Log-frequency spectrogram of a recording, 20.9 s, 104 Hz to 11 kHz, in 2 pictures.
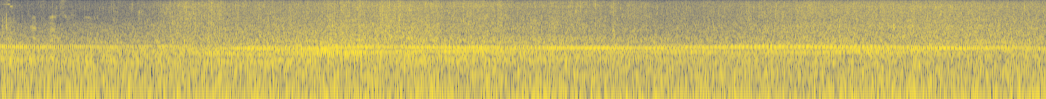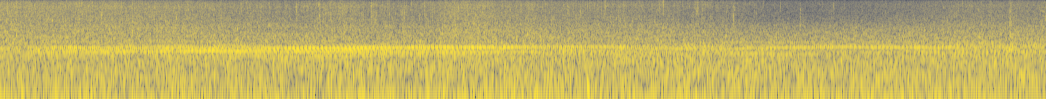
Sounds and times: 0.0s Motors from the ferry 20.9s

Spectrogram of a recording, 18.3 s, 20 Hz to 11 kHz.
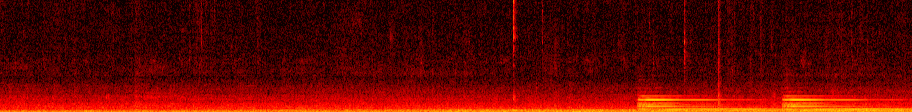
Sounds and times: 0.0s rain 18.2s
12.7s church bell 18.2s

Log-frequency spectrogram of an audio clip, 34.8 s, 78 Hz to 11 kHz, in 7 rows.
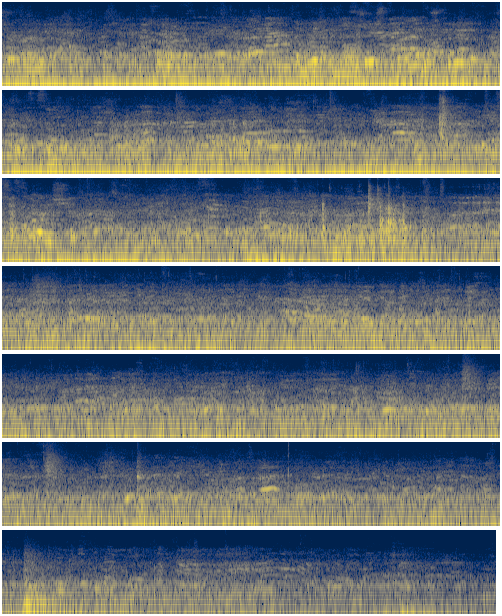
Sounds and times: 0.0s people waiting 34.8s

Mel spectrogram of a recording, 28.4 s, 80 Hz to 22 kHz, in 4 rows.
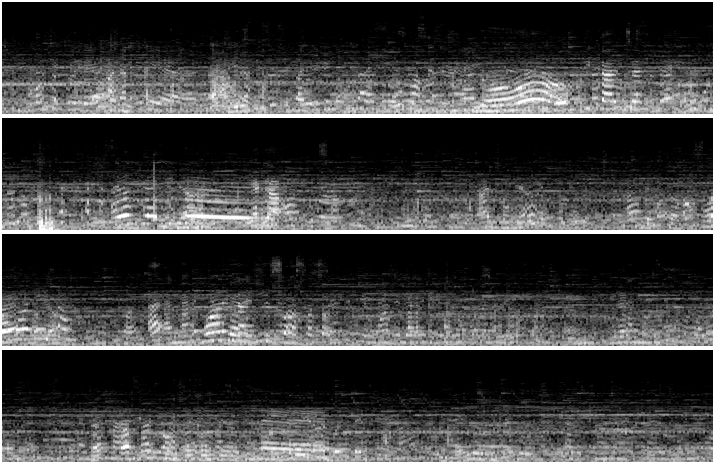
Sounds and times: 0.0s unterhaltung 28.4s

